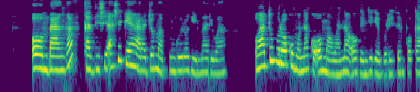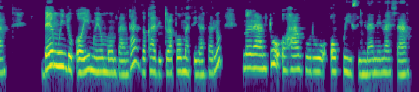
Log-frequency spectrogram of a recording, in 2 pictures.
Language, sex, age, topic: Oshiwambo, female, 18-24, finance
